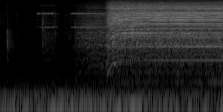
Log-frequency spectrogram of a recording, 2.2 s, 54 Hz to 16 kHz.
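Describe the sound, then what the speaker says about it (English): After a quiet second of faint clicks, a power drill spins up and runs steadily, whirring as it backs screws out of drag-car motor parts. "Take our 2 screws out."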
